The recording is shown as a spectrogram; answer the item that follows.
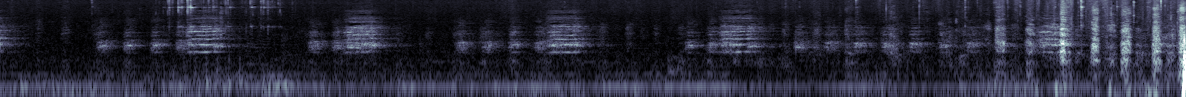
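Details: Tornjak, a Bosnian-Croatian livestock guardian dog, giving deep, harmonic barks that come in short bursts roughly every two seconds, with quieter single woofs between them. A steady low hum runs underneath, and a burst of clattering noise closes the recording.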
